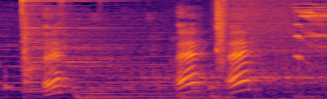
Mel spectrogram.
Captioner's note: door shuts suddenly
